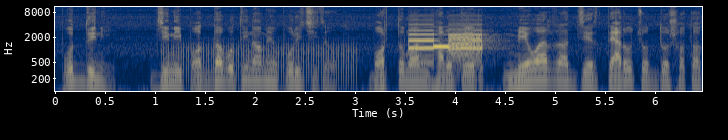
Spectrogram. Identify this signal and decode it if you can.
Caller ID data burst, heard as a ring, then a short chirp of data, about 1200 baud, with speech in Bangla.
